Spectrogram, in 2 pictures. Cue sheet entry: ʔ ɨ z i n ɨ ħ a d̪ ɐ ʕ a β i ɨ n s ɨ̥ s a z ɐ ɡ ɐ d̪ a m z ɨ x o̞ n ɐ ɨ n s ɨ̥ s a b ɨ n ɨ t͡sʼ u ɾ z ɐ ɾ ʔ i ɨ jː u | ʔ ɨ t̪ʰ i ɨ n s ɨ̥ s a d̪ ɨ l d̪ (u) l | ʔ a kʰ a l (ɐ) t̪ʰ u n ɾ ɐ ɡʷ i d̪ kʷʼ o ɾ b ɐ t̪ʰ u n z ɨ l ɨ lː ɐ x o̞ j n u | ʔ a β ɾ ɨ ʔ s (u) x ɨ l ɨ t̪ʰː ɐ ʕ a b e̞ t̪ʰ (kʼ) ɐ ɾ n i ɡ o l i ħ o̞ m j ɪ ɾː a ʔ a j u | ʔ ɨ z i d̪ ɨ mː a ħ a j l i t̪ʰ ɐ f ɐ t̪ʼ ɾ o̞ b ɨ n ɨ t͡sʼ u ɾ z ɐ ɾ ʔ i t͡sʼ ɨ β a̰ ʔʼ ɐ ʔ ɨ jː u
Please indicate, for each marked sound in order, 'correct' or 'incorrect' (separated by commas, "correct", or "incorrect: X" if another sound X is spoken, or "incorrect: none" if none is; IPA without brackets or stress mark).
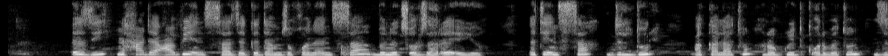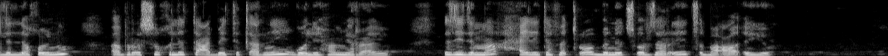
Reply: correct, incorrect: a, correct, correct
